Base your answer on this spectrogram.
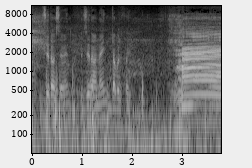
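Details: Hallikar stud bull at Dasarapalya: men talk in Kannada for nearly three seconds, then a loud, steady, harmonic moo begins and holds through the final second.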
